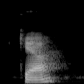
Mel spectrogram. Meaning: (particle) initial interrogative particle; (pronoun) 1. what? 2. such, what, how 3. used after a noun or तो to indicate something being not as great
- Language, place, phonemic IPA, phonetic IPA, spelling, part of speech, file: Hindi, Delhi, /kjɑː/, [kjäː], क्या, particle / pronoun, LL-Q1568 (hin)-क्या.wav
